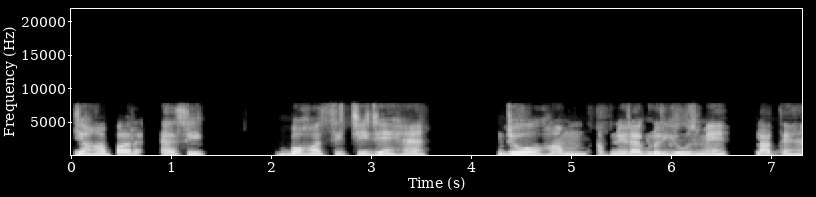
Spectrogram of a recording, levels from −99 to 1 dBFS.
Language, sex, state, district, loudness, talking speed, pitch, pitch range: Hindi, female, Bihar, Gopalganj, -17 LUFS, 125 wpm, 235 Hz, 220-250 Hz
